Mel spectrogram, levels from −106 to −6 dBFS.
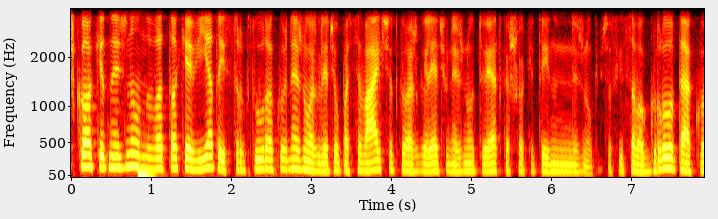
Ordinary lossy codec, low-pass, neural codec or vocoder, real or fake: Opus, 32 kbps; 3.6 kHz; none; real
